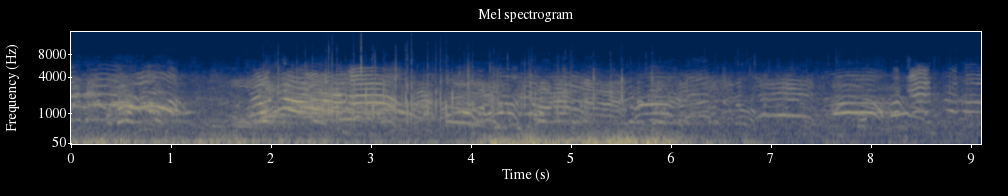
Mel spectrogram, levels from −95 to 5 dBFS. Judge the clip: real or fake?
real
